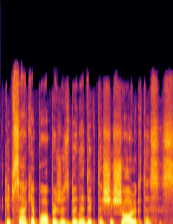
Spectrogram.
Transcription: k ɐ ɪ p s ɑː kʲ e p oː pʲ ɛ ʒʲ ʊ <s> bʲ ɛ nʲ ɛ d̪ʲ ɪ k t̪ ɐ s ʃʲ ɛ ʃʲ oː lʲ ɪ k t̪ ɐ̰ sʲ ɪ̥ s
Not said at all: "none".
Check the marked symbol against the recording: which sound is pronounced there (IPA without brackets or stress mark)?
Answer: s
